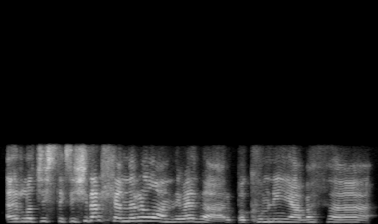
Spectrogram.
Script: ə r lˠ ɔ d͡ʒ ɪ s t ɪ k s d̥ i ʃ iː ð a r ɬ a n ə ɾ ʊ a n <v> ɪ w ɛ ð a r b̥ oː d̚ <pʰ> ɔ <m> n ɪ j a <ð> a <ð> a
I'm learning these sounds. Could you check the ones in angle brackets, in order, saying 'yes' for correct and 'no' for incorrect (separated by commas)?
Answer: no, no, yes, no, no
